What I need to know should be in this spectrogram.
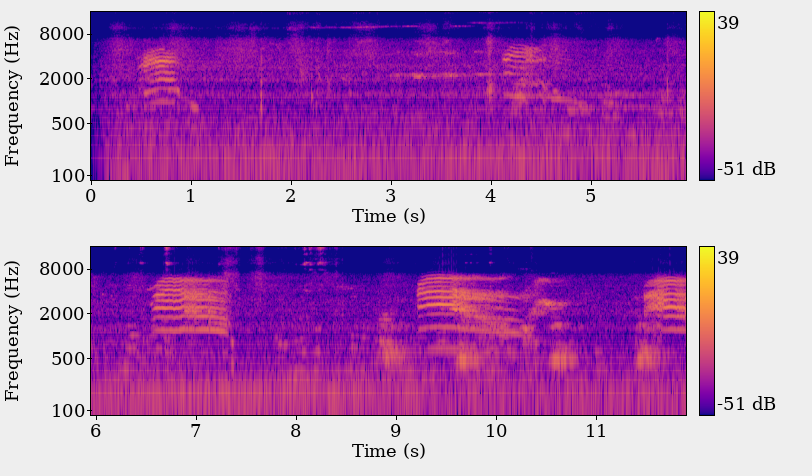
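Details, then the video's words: Domestic cat giving several short harmonic meows spaced a few seconds apart, some rising then falling, the later ones louder and longer, over a steady low background hum. "Funny cat sound"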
